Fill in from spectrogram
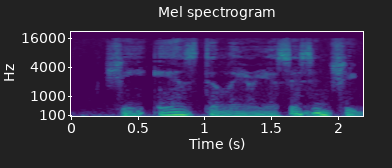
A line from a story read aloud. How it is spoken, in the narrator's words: Bethany whispered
